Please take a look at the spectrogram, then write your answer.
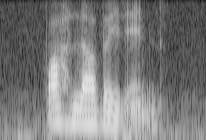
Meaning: Middle Persian
- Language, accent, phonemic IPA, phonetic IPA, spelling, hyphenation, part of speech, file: Armenian, Eastern Armenian, /pɑhlɑveˈɾen/, [pɑhlɑveɾén], պահլավերեն, պահ‧լա‧վե‧րեն, noun, Hy-պահլավերեն.ogg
